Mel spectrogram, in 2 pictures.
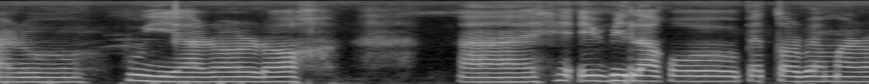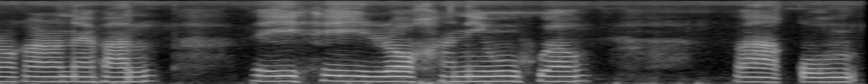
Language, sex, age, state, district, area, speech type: Assamese, female, 30-45, Assam, Darrang, rural, spontaneous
